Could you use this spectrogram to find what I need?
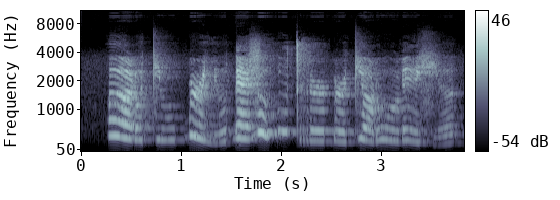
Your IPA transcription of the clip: ʌː˥˧ ɽ ʊ˧ tʲ uː˧ ɓ ə˞˥˧ lʲ ʊ˩˧ ɗ æ˧ z ʊ˥˧ ɠ u˥ t r ə˞˧ ɠ ə˞˧ tʲ ɔ˥˧ ɽ uː˥˧ ɽ ɪː˥˧ sʲ ə˩˧

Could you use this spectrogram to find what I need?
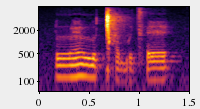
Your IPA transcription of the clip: lː ɛ̃ lː u ǀʰ a ɡʷ e t͡sʼ ɛ

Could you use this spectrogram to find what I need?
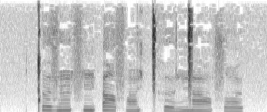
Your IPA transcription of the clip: ǃ ə˦˨ z ə̃˦˨ s ĩ˧˥ ʔ a˦˨ sˤ ĩ˩˧ ǀʰ ə˧˩˧ ŋ͡ǀ ã˦˨ sˤ ɵ˦˨

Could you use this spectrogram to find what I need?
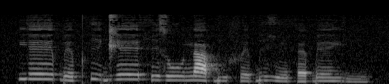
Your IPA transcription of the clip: j eː˦ ɓ e˨ pʰ i˦˨ d͡ʒ eː˦ h i˦ z uː˦ n a˦˨ ɓ i˨ f e˨ ɓ i˦ ɣ ĩ˨ h ɛ˨ ɓ eː˦ j i˨

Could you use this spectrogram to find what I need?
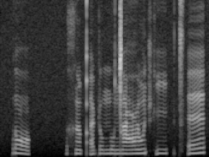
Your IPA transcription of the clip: ɾ ɔ | x ɐ̃ qʼ ɛ ʈ o n̪ o ŋ͡ǀ a ʕ ɔ̃ t͡ʃʼ i | t͡sʼ ɛ

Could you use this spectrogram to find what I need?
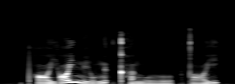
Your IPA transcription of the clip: pʰ ɔː˨ j ɔː˥ j n̪ iː˨ w n̪ ɪ˥ k̚ t̪ʰ ɐ˨ ŋ w uː˨˩ | t̪ ɔː˨˥ j

